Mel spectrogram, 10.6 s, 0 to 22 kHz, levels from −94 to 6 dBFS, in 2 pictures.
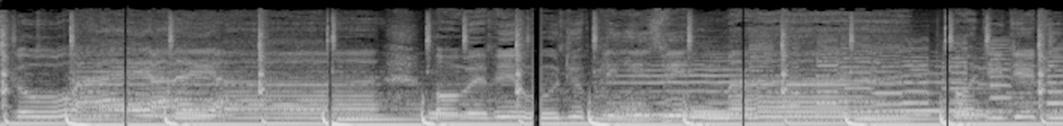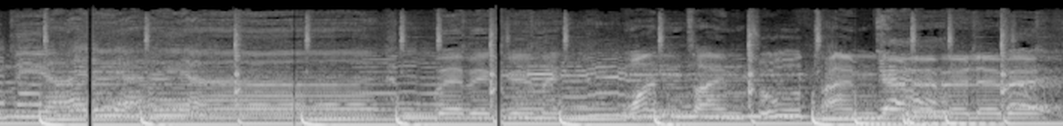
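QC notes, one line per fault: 0.61, 1.64, 2.66, 3.70, 4.72, 5.74, 6.78 and 7.79 s: gap between stream segments. Timestamps of consecutive 1-second segments leave small holes that the player fills with silence, so the sound cuts out abruptly for 13 to 44 ms roughly once per second, with hard edges. No audio is lost; it is just pushed later.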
